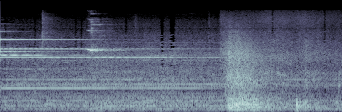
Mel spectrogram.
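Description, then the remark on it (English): A servants' bell for the back door rings with a bright, sustained metallic tone that lingers throughout, followed by a soft knock and shuffling noise partway through. No one speaks. “And that's the back door. So James is going to go and answer it while I carry on.”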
